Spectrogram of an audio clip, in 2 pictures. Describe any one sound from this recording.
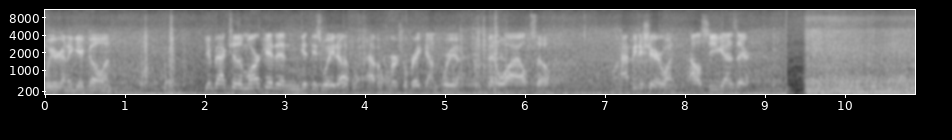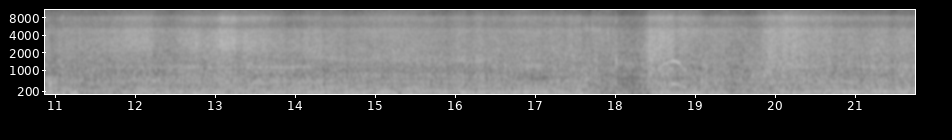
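Waves and spray rush against a boat's hull, outdoors in wind.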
